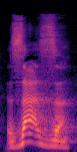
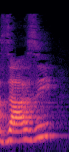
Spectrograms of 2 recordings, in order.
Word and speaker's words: Zaz: Você vai pronunciar o Z. Zaz. Zaz. Zaz. Zaz. Então, esse Z no final também tem som de Z, tá? Zaz. Zaz. Zaz. E não vai falar Zazi, não vai falar Zaza, não vai falar Zazé. Vai terminar no Z mesmo, mas do mesmo jeito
